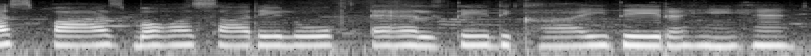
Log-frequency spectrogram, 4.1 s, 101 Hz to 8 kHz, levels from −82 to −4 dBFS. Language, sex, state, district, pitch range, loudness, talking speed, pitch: Hindi, female, Uttar Pradesh, Lucknow, 230-240 Hz, -16 LUFS, 150 wpm, 235 Hz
